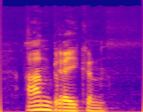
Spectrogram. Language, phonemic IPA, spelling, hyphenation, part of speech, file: Dutch, /ˈaːm.breː.kə(n)/, aanbreken, aan‧bre‧ken, verb, Nl-aanbreken.ogg
- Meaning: 1. to begin, to onset 2. to break into, to open for the first time 3. to violently approach by storm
